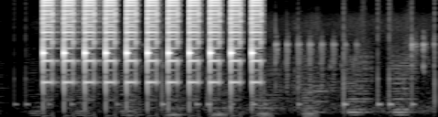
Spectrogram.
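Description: Synthesized electronic beeps from a cartoon robot powering up: a rapid, even run of about eleven identical bright beeps, about five a second, starting about half a second in. These give way near the middle to much softer electronic blips.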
